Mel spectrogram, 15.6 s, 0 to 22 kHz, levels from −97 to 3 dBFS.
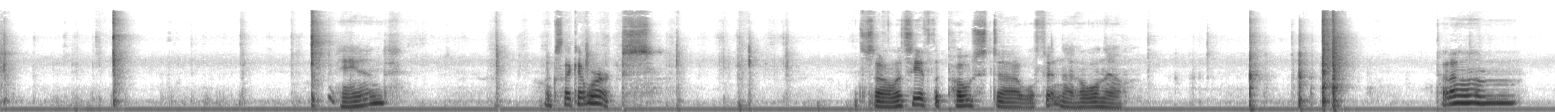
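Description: Right near the end, from about 14.43 to 14.45 s, there's a case of frames out of order. Two neighbouring chunks of the stream got decoded in swapped sequence, so that tiny stretch plays its halves back to front. You hear a brief garbled flutter. The jumps fall on block edges, with blocks about 11.6 ms long, and nothing goes missing, so the timing carries straight on afterwards.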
